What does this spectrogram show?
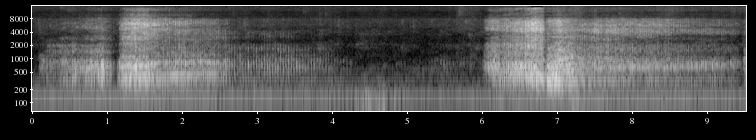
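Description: Two powerful roars from a Bengal tiger, rough and throaty, each rising to a loud peak before trailing off. A steady low hum sits beneath them.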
